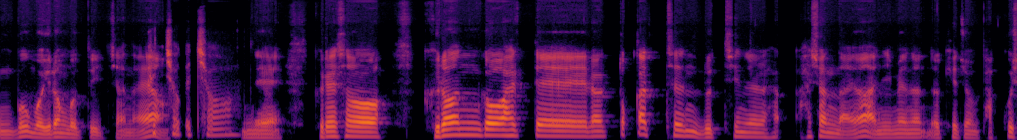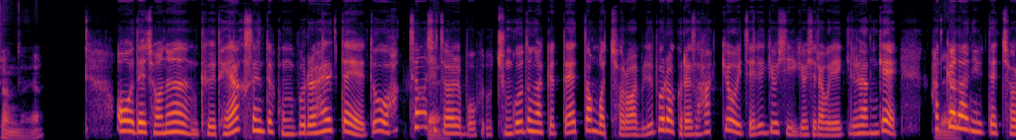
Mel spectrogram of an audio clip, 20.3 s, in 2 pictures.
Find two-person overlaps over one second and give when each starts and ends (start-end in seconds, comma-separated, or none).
none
